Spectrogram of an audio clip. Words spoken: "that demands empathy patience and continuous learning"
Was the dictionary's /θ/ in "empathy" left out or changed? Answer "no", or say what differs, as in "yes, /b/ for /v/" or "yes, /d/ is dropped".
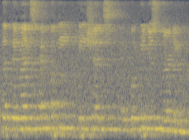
yes, /t/ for /θ/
